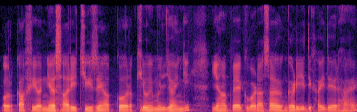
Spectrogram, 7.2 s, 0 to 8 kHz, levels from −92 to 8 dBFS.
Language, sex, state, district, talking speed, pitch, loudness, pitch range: Hindi, male, Odisha, Malkangiri, 165 wpm, 120 Hz, -18 LUFS, 115-120 Hz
